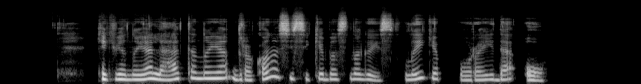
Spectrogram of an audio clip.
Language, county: Lithuanian, Kaunas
